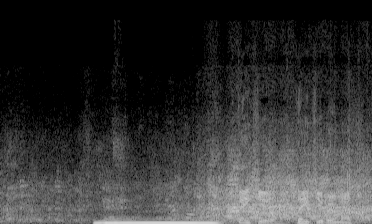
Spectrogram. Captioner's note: laughing; imitating phone vibrating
